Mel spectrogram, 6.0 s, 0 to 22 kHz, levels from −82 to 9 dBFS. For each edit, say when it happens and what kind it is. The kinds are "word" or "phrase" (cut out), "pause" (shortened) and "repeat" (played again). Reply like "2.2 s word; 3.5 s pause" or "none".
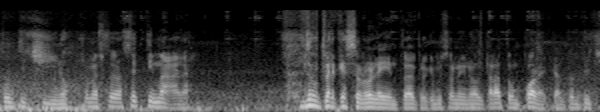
1.0 s word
